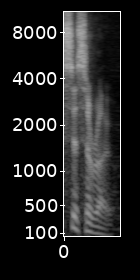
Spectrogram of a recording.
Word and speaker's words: Cicero: Should it be pronounced Cicero or Kickaro? Um, well, the character in Skyrim says, "Oh, Cicero," doesn't he? So, I think I'm going to assume he knows how to pronounce his own name. But yeah, it's it's Cicero.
